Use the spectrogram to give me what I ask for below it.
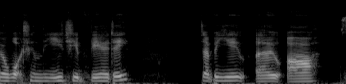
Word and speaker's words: Worcester: who can't who are watching the YouTube VOD w-o-r-c-e-s-t-e-r pronounced Worcester the arasan the Sea of silent the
